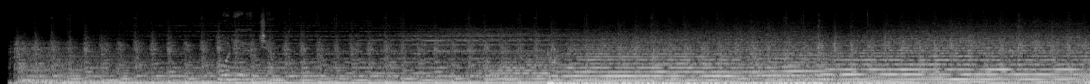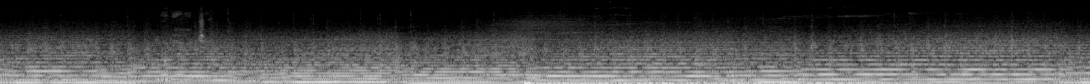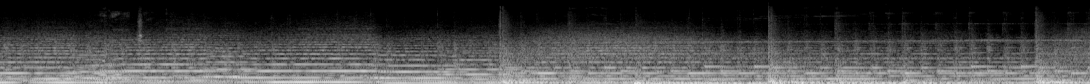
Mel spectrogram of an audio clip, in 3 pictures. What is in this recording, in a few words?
epic intro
